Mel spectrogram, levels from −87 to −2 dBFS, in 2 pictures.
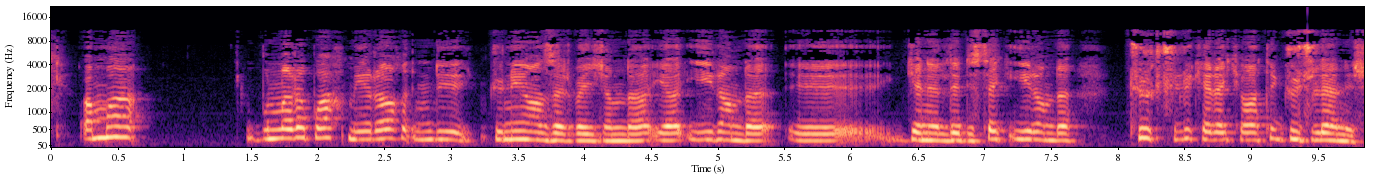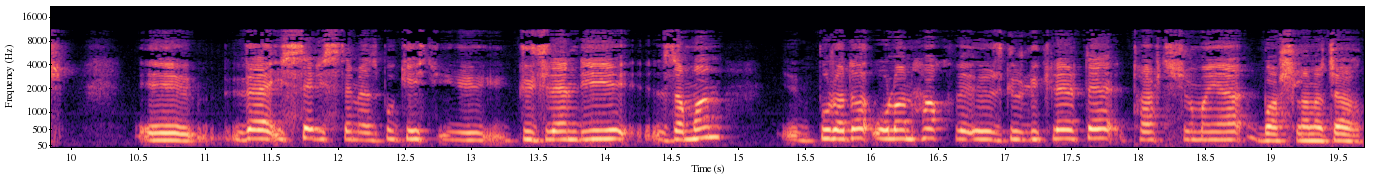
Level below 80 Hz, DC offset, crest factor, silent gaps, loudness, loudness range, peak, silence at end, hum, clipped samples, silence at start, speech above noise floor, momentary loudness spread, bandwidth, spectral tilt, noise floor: -56 dBFS; under 0.1%; 14 dB; none; -14 LUFS; 2 LU; 0 dBFS; 0 s; none; under 0.1%; 0 s; 44 dB; 9 LU; 11.5 kHz; -4 dB/octave; -58 dBFS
